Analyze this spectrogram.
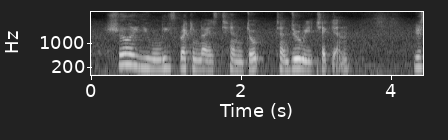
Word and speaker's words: tandoori: you least recognize 10 tandoori chicken you're saying it wrong wait really tandoori tandoori the do is isn't like door it's like doo doo head are you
